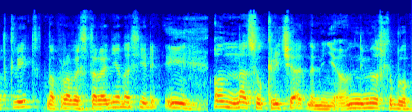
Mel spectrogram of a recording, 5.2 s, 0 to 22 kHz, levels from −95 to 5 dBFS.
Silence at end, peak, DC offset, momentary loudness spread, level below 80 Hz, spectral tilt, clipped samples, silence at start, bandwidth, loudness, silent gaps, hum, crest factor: 0 s; -8 dBFS; under 0.1%; 5 LU; -56 dBFS; -6.5 dB/octave; under 0.1%; 0 s; 13.5 kHz; -19 LUFS; none; none; 12 dB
